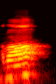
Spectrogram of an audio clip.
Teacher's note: baik ro maupun ru, pangkal lidahnya naik, jadi tebal.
